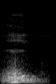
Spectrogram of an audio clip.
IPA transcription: l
